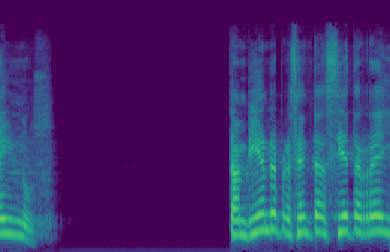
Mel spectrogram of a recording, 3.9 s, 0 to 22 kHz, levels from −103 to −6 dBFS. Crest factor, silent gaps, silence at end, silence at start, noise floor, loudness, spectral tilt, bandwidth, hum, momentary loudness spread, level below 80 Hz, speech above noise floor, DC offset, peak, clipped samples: 18 dB; none; 0 s; 0 s; under -90 dBFS; -34 LUFS; -4.5 dB/octave; 15.5 kHz; none; 10 LU; under -90 dBFS; over 55 dB; under 0.1%; -18 dBFS; under 0.1%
